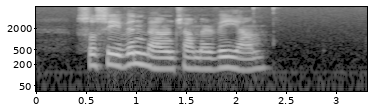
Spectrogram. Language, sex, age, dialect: Faroese, female, 36-60, Suðuroy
